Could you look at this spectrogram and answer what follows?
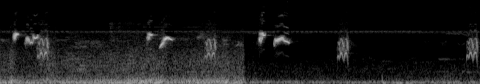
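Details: Female red-whiskered bulbul song meant to excite males. Short twisting whistled figures come in three groups, with brief buzzier notes after each, over a hissing background that drops away midway; a steady high whine persists.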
